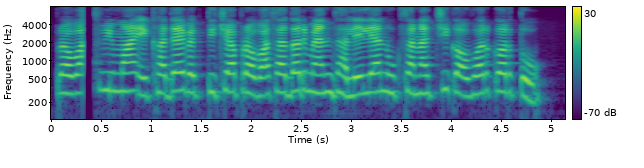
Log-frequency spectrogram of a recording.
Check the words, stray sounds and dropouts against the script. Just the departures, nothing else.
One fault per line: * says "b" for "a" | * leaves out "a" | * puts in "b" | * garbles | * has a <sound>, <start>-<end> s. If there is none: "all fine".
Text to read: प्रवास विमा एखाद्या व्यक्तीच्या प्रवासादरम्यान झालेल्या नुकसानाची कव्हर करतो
* has a dropout, 0.4-0.5 s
